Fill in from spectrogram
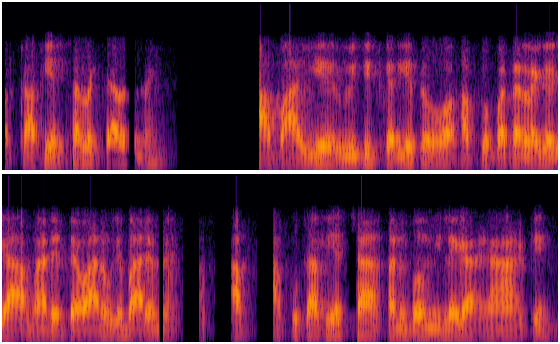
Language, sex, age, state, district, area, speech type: Hindi, male, 18-30, Uttar Pradesh, Ghazipur, urban, conversation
